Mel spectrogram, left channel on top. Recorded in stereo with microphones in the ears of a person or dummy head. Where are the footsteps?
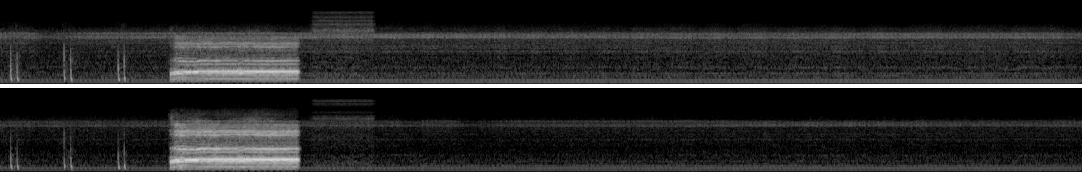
50° left (ahead or behind).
